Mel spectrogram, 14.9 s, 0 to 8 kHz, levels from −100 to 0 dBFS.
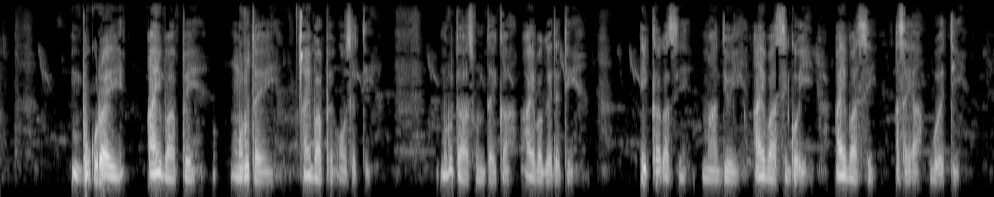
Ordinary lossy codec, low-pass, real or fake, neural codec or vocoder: MP3, 32 kbps; 7.2 kHz; real; none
